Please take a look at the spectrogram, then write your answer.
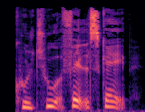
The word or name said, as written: kulturfællesskab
